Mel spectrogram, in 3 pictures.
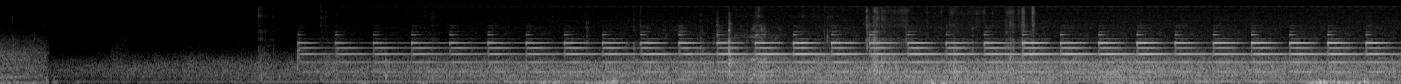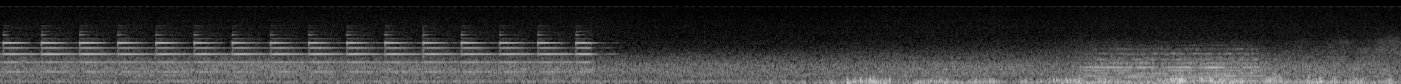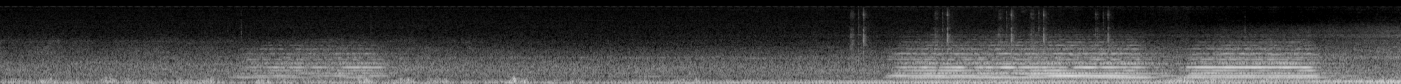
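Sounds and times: railroad crossing bell ringing: 3.0 - 20.5, 34.4 - 41.2.

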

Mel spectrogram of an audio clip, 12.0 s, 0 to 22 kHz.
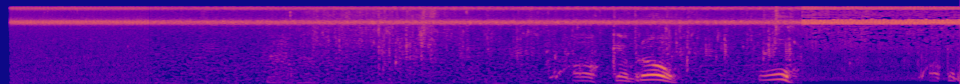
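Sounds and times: high-pitched insect chorus: 0.2 - 12.0.

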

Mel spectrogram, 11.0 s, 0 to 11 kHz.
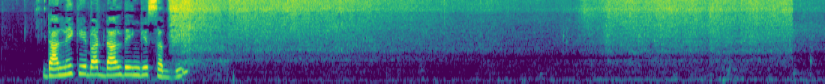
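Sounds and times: hot oil sizzling: 2.2 - 11.0.

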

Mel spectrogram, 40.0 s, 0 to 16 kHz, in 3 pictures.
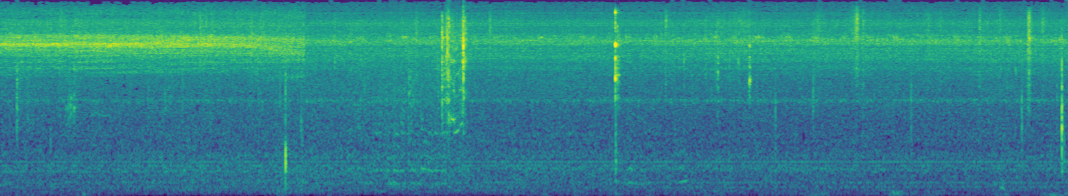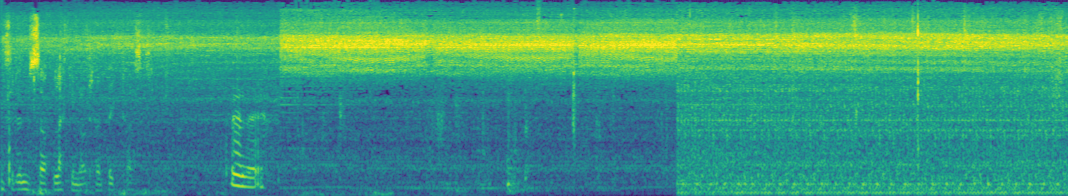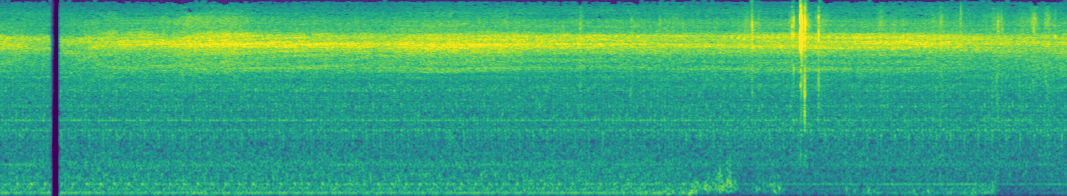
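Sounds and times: engine idling: 21.8 - 40.0.

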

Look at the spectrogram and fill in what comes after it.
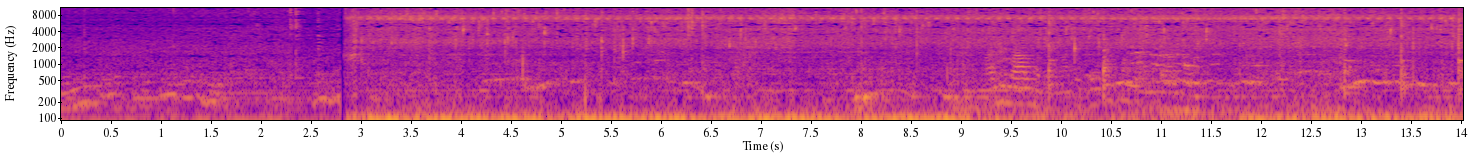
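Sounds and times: potatoes sizzling in hot oil: 2.8 - 14.0.

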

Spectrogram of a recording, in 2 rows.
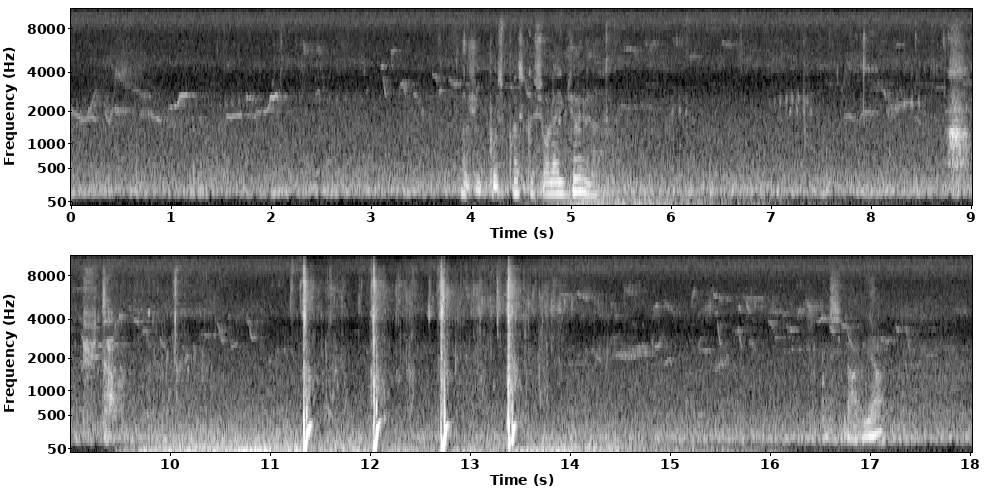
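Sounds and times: hollow bloop strokes on water: 9.6 - 16.0.

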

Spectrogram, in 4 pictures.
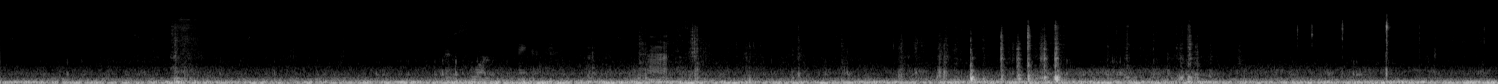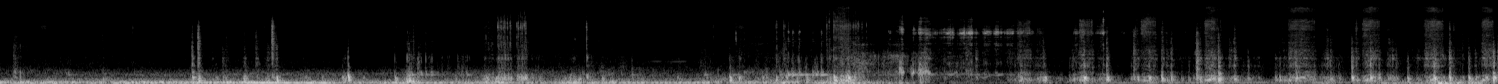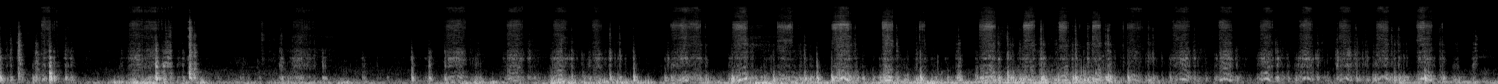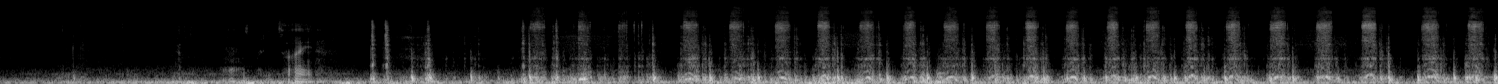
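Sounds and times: low rumble: 10.6 - 25.2, 44.6 - 50.1
clicks knocks and scrapes: 22.2 - 44.8.

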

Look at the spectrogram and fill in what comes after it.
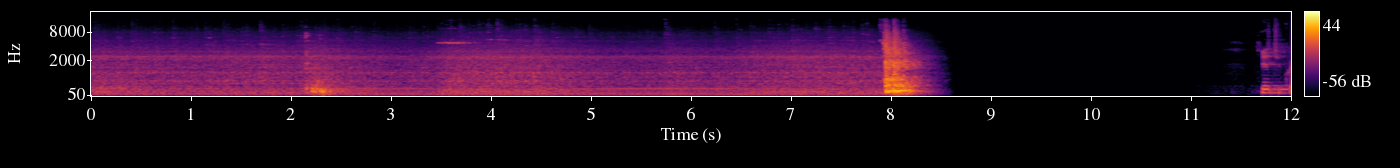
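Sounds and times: straw spreader mechanical drone: 0.0 - 8.6.

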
